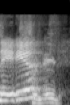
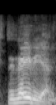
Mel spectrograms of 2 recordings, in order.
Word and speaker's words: Synadia: Anyways, I think it's Canadia? Synadia. Thank you, Synadia.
